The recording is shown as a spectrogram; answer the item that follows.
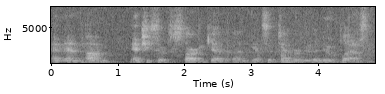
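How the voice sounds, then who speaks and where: An older man giving a rambling, halting talk about his childhood, with many restarts and fillers, recorded in a large hall at a dinner event. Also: sits high, flat delivery, vocal fry, noisy background. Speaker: guest speaker. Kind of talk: personal wartime memoir talk. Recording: echoey hall heard from a distance.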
